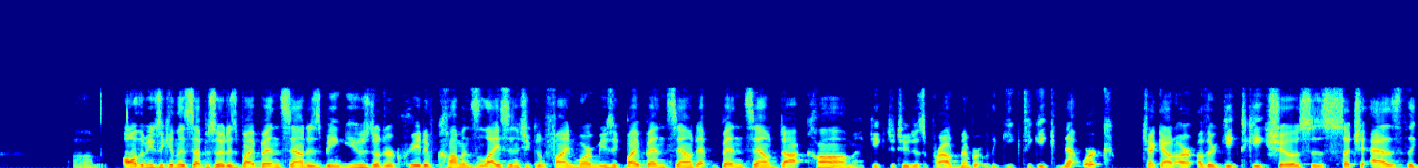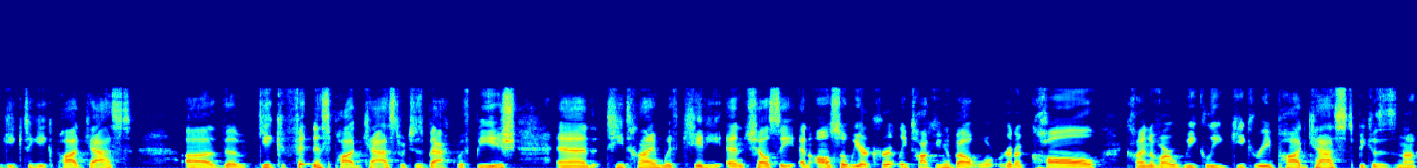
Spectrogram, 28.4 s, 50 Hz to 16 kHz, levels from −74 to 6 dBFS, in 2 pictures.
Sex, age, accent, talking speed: male, 30-49, American, 200 wpm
